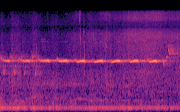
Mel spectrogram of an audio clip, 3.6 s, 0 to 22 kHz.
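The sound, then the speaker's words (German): Nightingales singing shortly after midnight on the first of May: a thin, high, sustained whistling note with rhythmic pulsing, fairly faint over a low, steady hum. “Weil wir haben es hier mit für uns hörbaren 5 Nachtigallen zu tun.”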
